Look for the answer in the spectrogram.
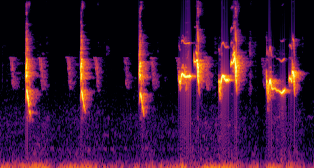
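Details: Long-tailed shrike lure song used to coax silent shrikes to sing: three sharp separate chips, then a rapid run of squeaky, rasping warbled notes, clean and close.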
